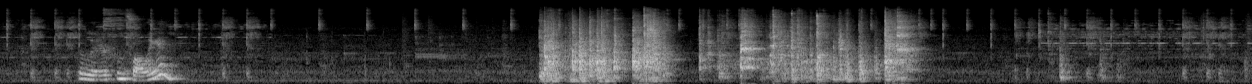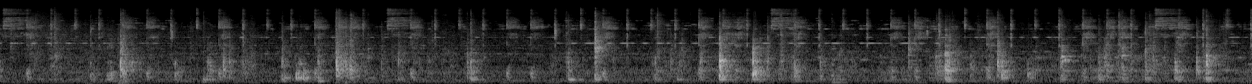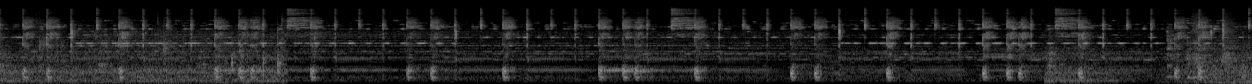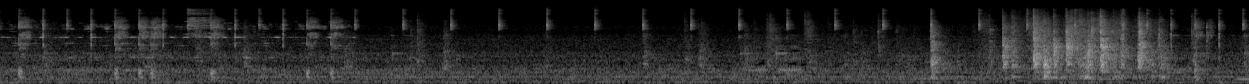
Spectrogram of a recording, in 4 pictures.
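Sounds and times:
faint music: 0.0s - 50.0s.

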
